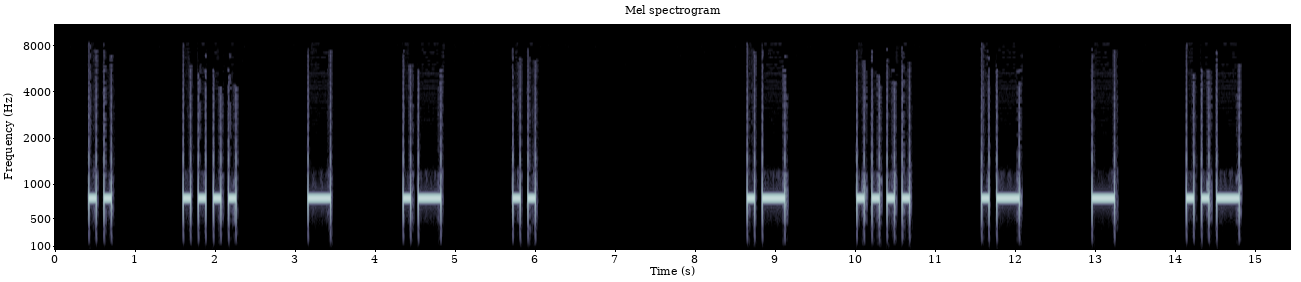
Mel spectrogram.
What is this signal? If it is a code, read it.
Morse code, heard as a keyed tone, about 13 wpm, spaced as for 7 wpm, 800 Hz. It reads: IHTAI AHATU
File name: LEZIONI / 2 UHDN / 2 UH ws 12wpm 1730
